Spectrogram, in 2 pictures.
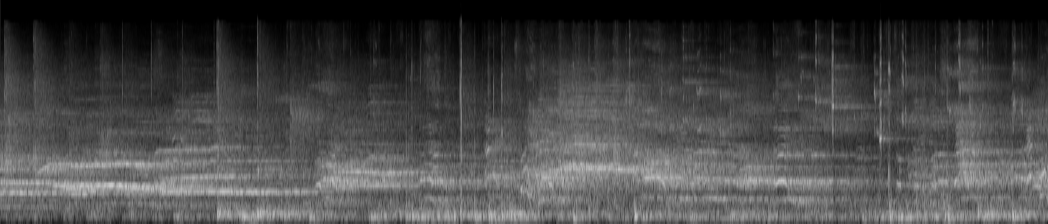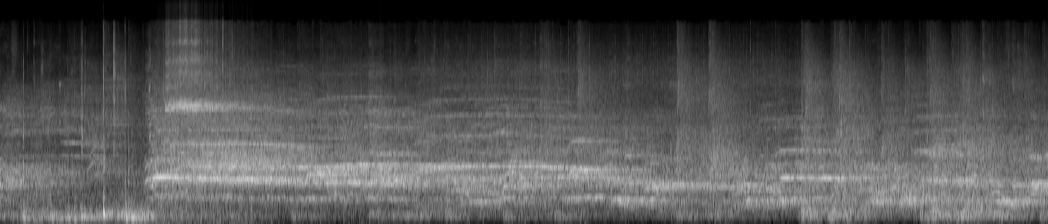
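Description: Volleyball being bounced, served and struck in a sports hall, with sharp ball impacts among the steady shouting of players and spectators. The voices jump to a loud burst about eighteen seconds in.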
